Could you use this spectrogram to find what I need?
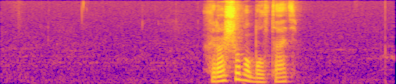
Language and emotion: Russian, neutral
